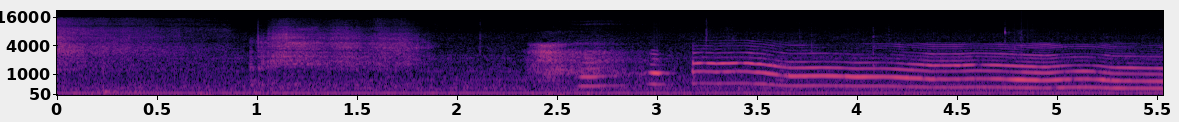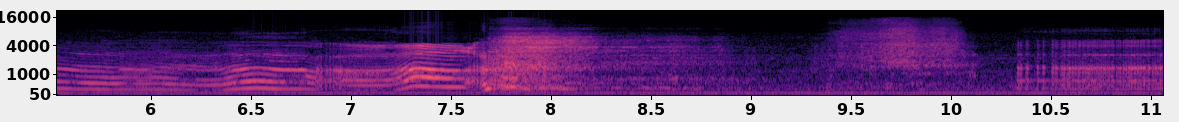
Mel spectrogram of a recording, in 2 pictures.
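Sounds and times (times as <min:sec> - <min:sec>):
woman wailing: 0:02.4 - 0:08.2.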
